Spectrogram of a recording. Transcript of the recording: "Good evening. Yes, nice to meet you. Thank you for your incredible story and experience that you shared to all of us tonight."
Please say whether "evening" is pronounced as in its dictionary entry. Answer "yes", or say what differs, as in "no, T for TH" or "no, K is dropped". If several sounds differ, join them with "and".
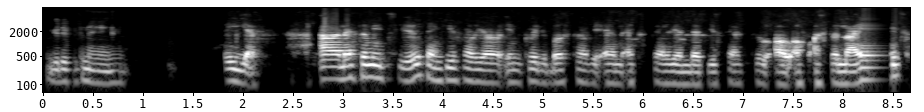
no, F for V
